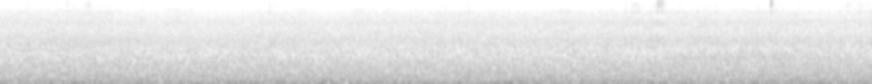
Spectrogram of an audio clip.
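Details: Hyundai Eon after brake repair (scored rotors cleaned, brake shoes refitted): low steady road rumble and tyre hiss while slowing, no squeal or grinding; braking noise that was present before is now gone.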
